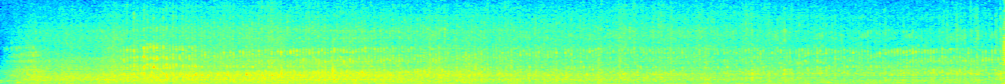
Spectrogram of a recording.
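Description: Farm tractor engine running steadily as it pulls a loaded trailer, growing slightly fainter in the second half as it moves off.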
